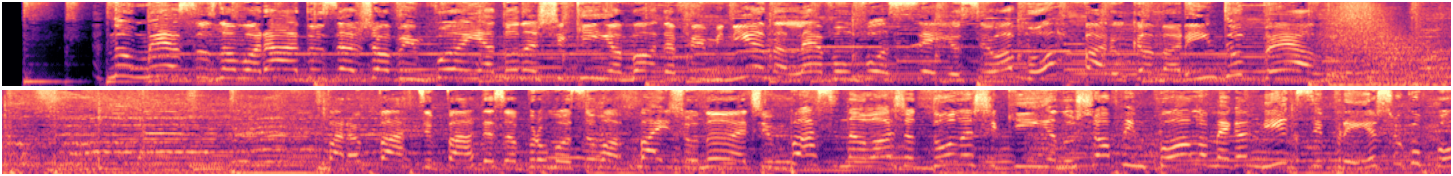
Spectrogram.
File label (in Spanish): locutora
